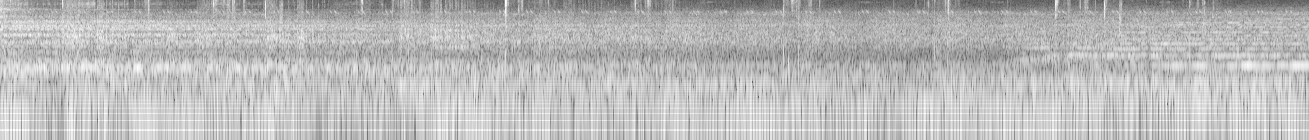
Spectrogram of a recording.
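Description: Suspenseful background music with a low sustained drone and held tones; higher held notes come in near the end.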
